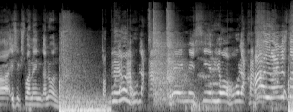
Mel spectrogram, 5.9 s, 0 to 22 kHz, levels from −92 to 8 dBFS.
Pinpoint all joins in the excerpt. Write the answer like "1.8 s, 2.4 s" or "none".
2.2 s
